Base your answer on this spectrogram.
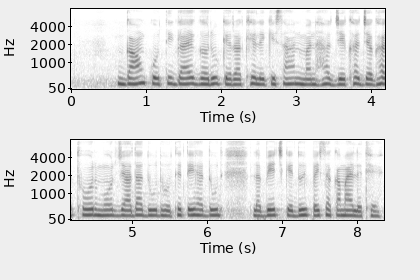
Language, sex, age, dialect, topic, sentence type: Chhattisgarhi, female, 25-30, Northern/Bhandar, agriculture, statement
